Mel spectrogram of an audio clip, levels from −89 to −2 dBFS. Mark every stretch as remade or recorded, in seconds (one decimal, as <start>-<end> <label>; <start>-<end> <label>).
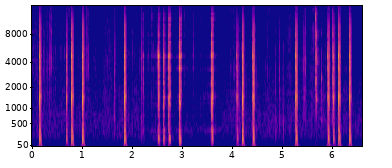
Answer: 0.0-2.2 recorded; 2.2-3.8 remade; 3.8-6.6 recorded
